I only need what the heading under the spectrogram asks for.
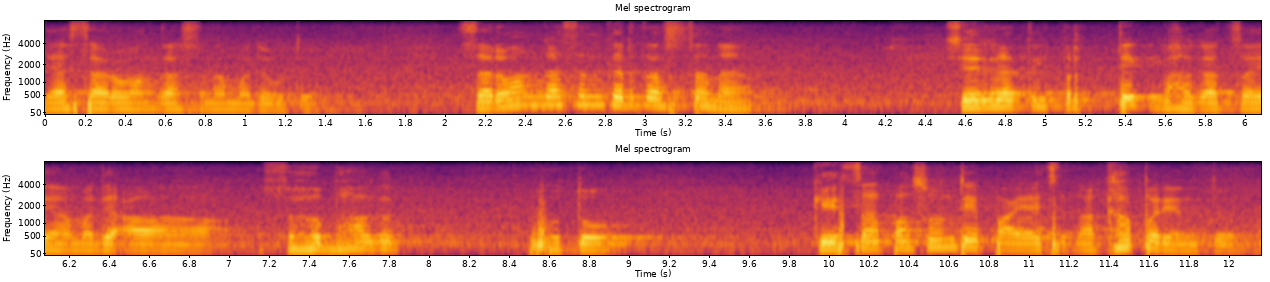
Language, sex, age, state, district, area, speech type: Marathi, male, 18-30, Maharashtra, Satara, urban, spontaneous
